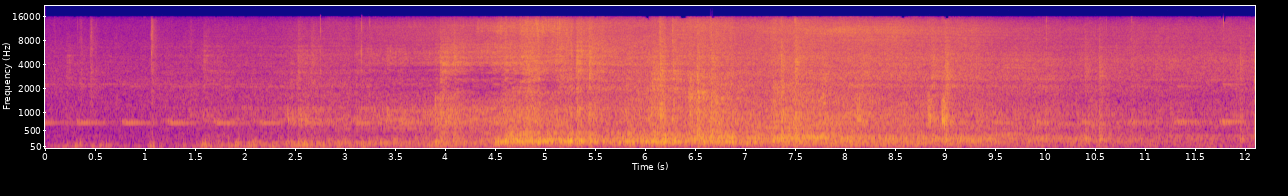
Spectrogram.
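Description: KuMoHa 105 electric railcar passing close by, loudest from about four and a half seconds in and fading after. A level-crossing warning bell rings at about two strikes a second, covered by the train as it passes and heard again near the end.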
